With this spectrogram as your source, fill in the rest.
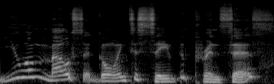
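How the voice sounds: A man's put-on character voice, high-pitched with very wide pitch swings, a slightly husky edge, a slightly mellow tone and a fairly slow pace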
